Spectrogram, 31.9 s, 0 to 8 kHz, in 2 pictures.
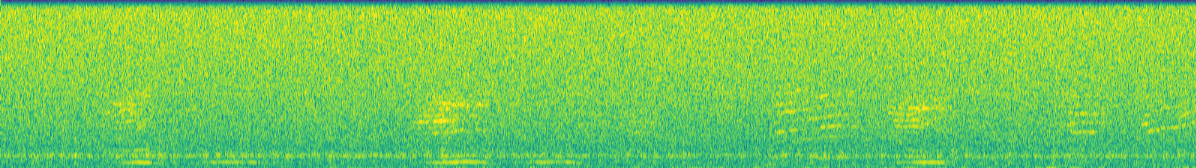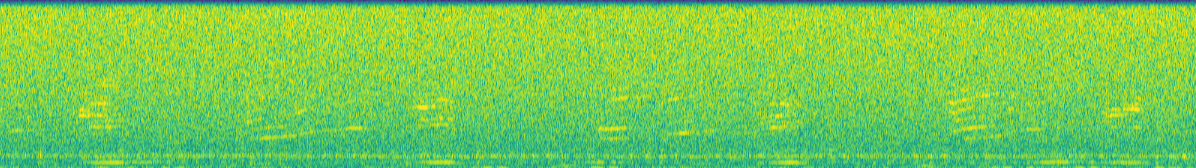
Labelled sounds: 5.5	6.3	humpback whale, 1.7 to 3.1 kHz
10.4	11.2	humpback whale, 1.9 to 2.8 kHz
11.8	12.7	humpback whale, 1.9 to 3.1 kHz
14.3	14.6	humpback whale, 1.6 to 1.8 kHz
15.3	15.7	humpback whale, 1.6 to 2.0 kHz
16.0	16.3	humpback whale, 1.7 to 1.9 kHz
17.3	17.5	humpback whale, 2.2 to 2.3 kHz
19.4	19.9	humpback whale, 1.4 to 1.6 kHz
20.5	20.8	humpback whale, 1.8 to 2.0 kHz
21.4	21.9	humpback whale, 2.0 to 3.0 kHz
23.9	25.3	humpback whale, 1.4 to 3.4 kHz
26.2	26.5	humpback whale, 1.9 to 2.0 kHz
28.6	29.5	humpback whale, 1.5 to 3.5 kHz
30.6	31.2	humpback whale, 2.4 to 3.1 kHz

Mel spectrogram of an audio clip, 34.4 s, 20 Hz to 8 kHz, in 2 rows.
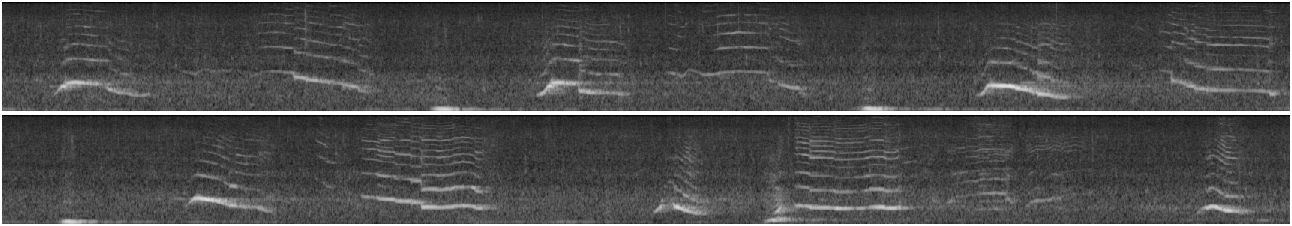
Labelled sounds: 0.8	1.8	humpback whale, 0.78 to 6.5 kHz
2.3	4.9	humpback whale, 0.78 to 6.3 kHz
7.3	8.3	humpback whale, 0.78 to 6.5 kHz
8.9	10.7	humpback whale, 0.81 to 7.9 kHz
13.0	14.3	humpback whale, 0.78 to 4.3 kHz
15.4	17.0	humpback whale, 0.78 to 7.2 kHz
19.6	20.7	humpback whale, 0.78 to 4.0 kHz
21.3	23.7	humpback whale, 0.78 to 7.8 kHz
26.0	26.5	humpback whale, 0.78 to 2.5 kHz
27.7	29.5	humpback whale, 0.84 to 6.6 kHz
29.8	31.6	humpback whale, 0.78 to 6.2 kHz
33.2	33.8	humpback whale, 0.78 to 2.7 kHz

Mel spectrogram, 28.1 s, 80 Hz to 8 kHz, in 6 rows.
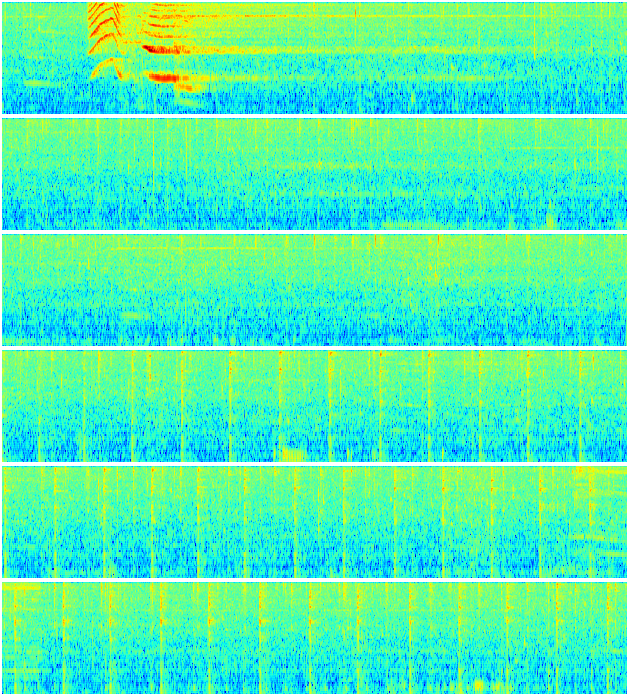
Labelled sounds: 0.1	2.6	killer whale, southern resident, 0 to 8.0 kHz
10.0	13.6	killer whale, southern resident, 0.62 to 5.9 kHz
16.6	19.3	killer whale, southern resident, 0.77 to 6.0 kHz
22.6	24.2	killer whale, southern resident, call S04, 0.37 to 8.0 kHz

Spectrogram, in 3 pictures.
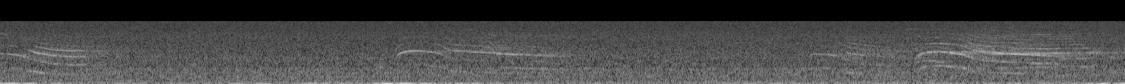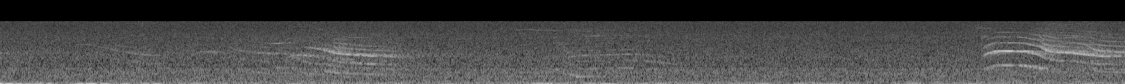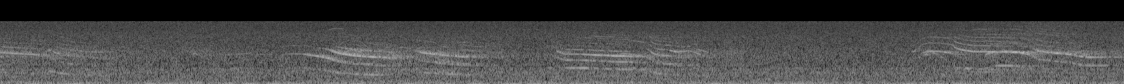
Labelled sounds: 0.0	0.9	killer whale, Bigg's (transient), 0.93 to 2.3 kHz
4.0	5.7	killer whale, Bigg's (transient), 1.3 to 2.5 kHz
8.1	8.8	killer whale, Bigg's (transient), 1.3 to 2.7 kHz
9.1	10.7	killer whale, Bigg's (transient), 0.80 to 2.8 kHz
13.8	15.3	killer whale, Bigg's (transient), 1.3 to 3.6 kHz
17.2	18.0	killer whale, Bigg's (transient), 0.86 to 1.6 kHz
21.1	23.0	killer whale, Bigg's (transient), 0.80 to 4.5 kHz
23.4	23.7	killer whale, Bigg's (transient), 1.2 to 1.3 kHz
25.4	27.4	killer whale, Bigg's (transient), 0.83 to 3.1 kHz
28.1	29.5	killer whale, Bigg's (transient), 0.80 to 3.8 kHz
31.7	33.7	killer whale, Bigg's (transient), 0.80 to 4.2 kHz

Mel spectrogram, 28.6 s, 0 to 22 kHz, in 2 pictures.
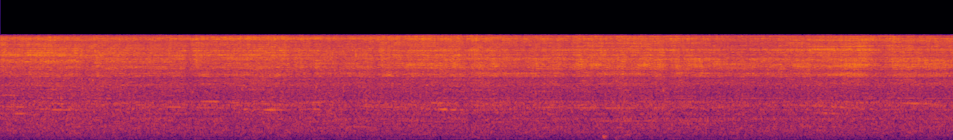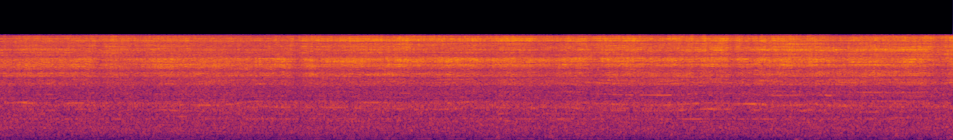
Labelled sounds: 3.0	3.6	vessel noise, 1.1 to 4.1 kHz
6.1	6.4	vessel noise, 3.2 to 3.3 kHz
12.1	12.7	vessel noise, 2.3 to 5.6 kHz
13.4	13.6	vessel noise, 6.2 to 6.7 kHz
18.3	18.6	vessel noise, 3.7 to 3.9 kHz
24.0	24.4	vessel noise, 1.3 to 1.4 kHz

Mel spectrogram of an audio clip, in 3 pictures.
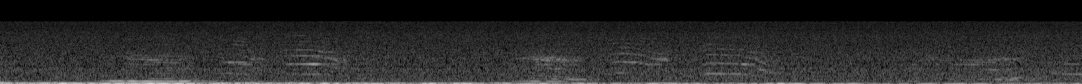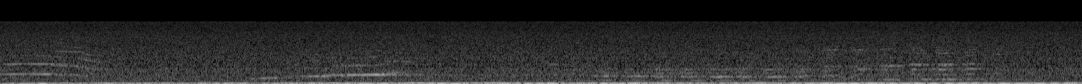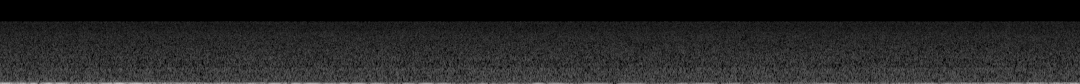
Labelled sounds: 1.3	2.5	humpback whale, 0.90 to 1.5 kHz
2.9	3.5	humpback whale, 0.90 to 2.0 kHz
5.3	6.6	humpback whale, 0.90 to 1.7 kHz
7.0	7.4	humpback whale, 0.90 to 1.1 kHz
9.5	9.9	humpback whale, 0.90 to 1.1 kHz
11.3	11.7	humpback whale, 0.80 to 1.8 kHz
14.2	14.5	humpback whale, 0.80 to 0.96 kHz

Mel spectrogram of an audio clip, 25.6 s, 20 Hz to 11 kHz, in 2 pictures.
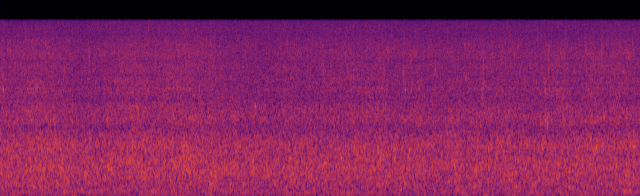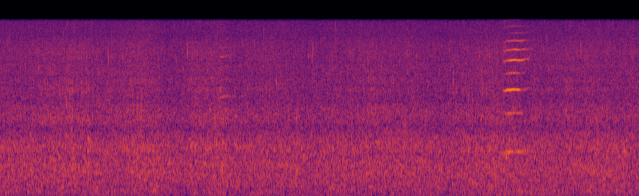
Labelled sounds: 17.2	17.4	killer whale, northern resident, G clan, 2.0 to 2.1 kHz
22.9	23.4	killer whale, northern resident, G clan, 2.2 to 7.8 kHz

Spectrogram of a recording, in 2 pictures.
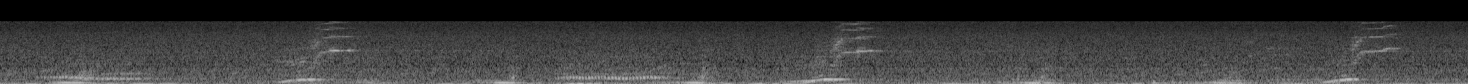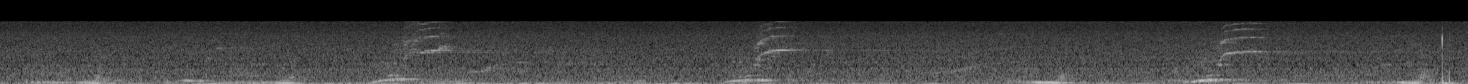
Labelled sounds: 2.7	3.6	humpback whale, 0.99 to 7.2 kHz
8.4	8.9	humpback whale, 1.6 to 7.1 kHz
13.6	14.0	humpback whale, 1.2 to 7.4 kHz
18.8	19.3	humpback whale, 1.6 to 7.6 kHz
22.2	22.7	humpback whale, 1.1 to 5.7 kHz
26.9	27.4	humpback whale, 1.3 to 7.1 kHz

